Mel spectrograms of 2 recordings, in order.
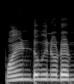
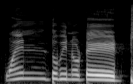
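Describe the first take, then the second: First: Said in the usual way. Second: Drawn-out emphasis. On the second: Real, not acted. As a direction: POINT TO BE NOTED, stretched very slowly. Teacher flags a key point. (টেনে টেনে, জোর দিয়ে বলা)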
